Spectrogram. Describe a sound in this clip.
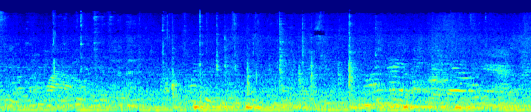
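A woman chews food close to a microphone.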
